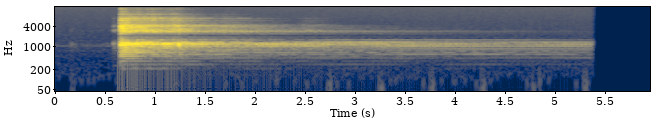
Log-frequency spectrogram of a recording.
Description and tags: Inside piano contact mic twang
A twanging sound recorded inside a piano with a contact mic
inside-piano, twang, contact-mic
